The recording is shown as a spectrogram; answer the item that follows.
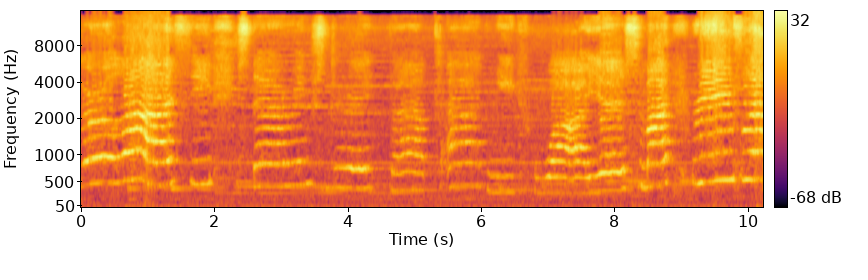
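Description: A young girl singing a song, holding notes and gliding between them.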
